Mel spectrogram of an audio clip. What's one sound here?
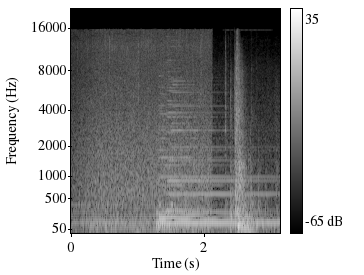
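Rain patters steadily on an umbrella outdoors.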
